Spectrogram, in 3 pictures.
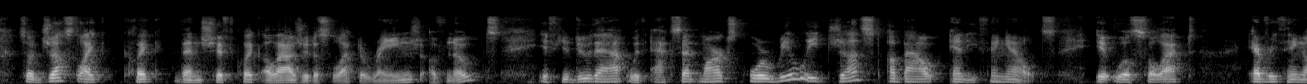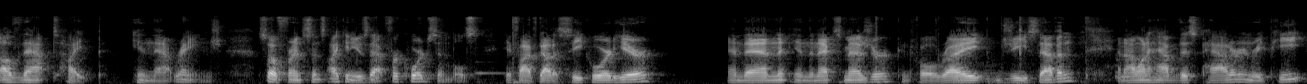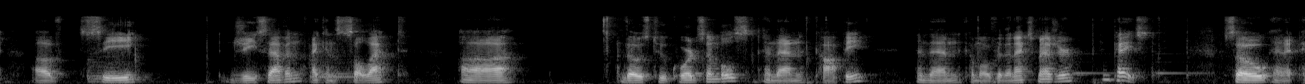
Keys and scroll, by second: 18.2 ctrl+k, 18.6 shift+c, 21.9 ctrl+Right, 22.9 shift+g, 23.2 7, 23.5 Escape, 34.3 ctrl+c, 37.1 ctrl+v.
